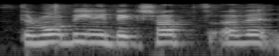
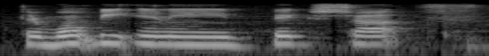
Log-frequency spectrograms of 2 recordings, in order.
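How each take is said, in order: First: Said in the usual way. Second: Talking while chewing lunch; slow words round a mouthful of food; mouth full. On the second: Real, not acted. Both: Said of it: "Sorry, that's my lunch".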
